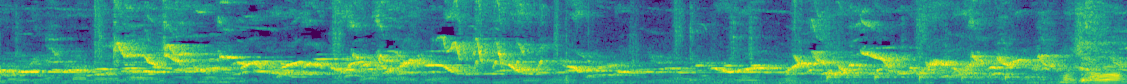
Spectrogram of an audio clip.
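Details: Trained white-rumped shama at a contest field, a continuous song of luxurious fill-ins: sharp chirps, whistled slurs and rattling trills, closing with a quick, rising-and-falling warble.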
